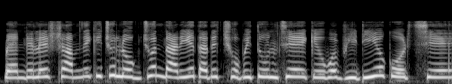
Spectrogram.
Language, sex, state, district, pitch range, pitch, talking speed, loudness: Bengali, female, West Bengal, Jalpaiguri, 325-360 Hz, 340 Hz, 170 wpm, -11 LUFS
